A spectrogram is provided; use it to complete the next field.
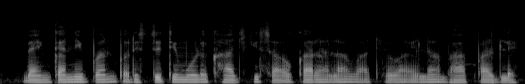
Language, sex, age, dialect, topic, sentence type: Marathi, male, 18-24, Varhadi, banking, statement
